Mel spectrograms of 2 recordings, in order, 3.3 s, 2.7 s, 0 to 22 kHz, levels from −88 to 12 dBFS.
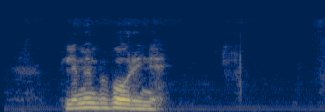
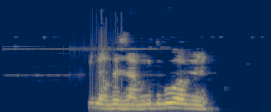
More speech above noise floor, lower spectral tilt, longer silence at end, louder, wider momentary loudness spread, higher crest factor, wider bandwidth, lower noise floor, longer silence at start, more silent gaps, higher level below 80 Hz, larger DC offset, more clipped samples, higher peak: first, 51 dB vs 41 dB; first, -10.5 dB/octave vs -7.5 dB/octave; first, 1.65 s vs 0.65 s; second, -20 LUFS vs -16 LUFS; first, 16 LU vs 10 LU; about the same, 20 dB vs 16 dB; second, 4.4 kHz vs 7.4 kHz; first, -69 dBFS vs -56 dBFS; second, 0.65 s vs 0.9 s; neither; about the same, -60 dBFS vs -60 dBFS; neither; neither; about the same, -4 dBFS vs -2 dBFS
